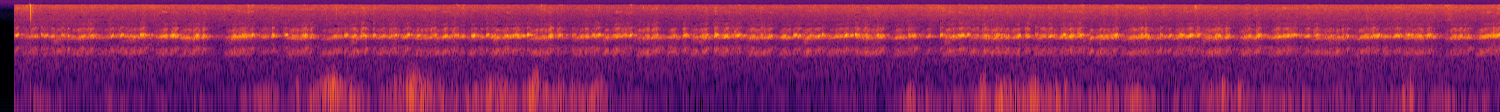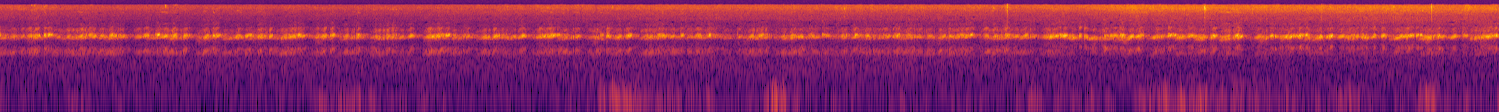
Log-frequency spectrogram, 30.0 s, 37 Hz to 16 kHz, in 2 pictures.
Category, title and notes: Sound effects > Animals
A bunch of frogs croaking in a pond on a windy afternoon day. Recorded with a Pixel 4A phone.
croak, croaking, frog, frogs, pond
